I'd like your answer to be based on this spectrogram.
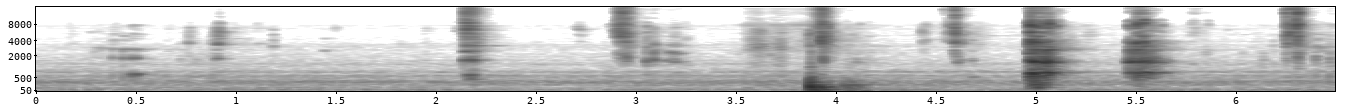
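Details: Repeated loud belching after eating ghost pepper chips: several loud, throaty burps over faint room noise, the biggest three close together.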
